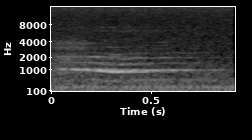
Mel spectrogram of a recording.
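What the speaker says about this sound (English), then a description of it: "That's my cat." A house cat gives a single drawn-out, complaining meow late at night, fairly faint and steady, heard alone over a low background hum.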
